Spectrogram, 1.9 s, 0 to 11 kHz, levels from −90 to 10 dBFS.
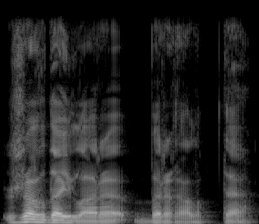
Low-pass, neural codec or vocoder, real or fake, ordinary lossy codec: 9.9 kHz; none; real; none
